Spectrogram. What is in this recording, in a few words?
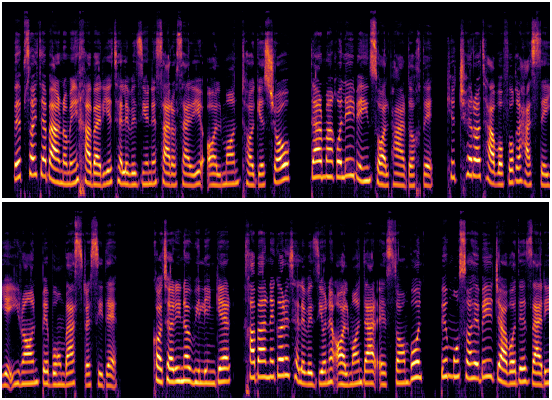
Farsi News Report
